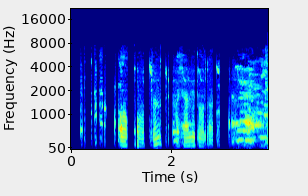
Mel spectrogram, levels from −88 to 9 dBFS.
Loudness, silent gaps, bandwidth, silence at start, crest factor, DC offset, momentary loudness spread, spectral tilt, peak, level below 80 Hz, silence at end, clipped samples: -33 LUFS; 0.30-0.39 s, 0.72-0.86 s, 1.15-1.26 s, 1.49-1.53 s, 1.82-1.89 s, 1.96-2.03 s, 2.85-2.90 s, 2.99-3.15 s; 7.8 kHz; 0.2 s; 24 dB; under 0.1%; 14 LU; -4.5 dB/octave; -10 dBFS; -80 dBFS; 0 s; under 0.1%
